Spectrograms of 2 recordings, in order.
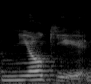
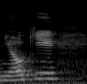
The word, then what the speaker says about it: gnocchi: The G is silent, and we do not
